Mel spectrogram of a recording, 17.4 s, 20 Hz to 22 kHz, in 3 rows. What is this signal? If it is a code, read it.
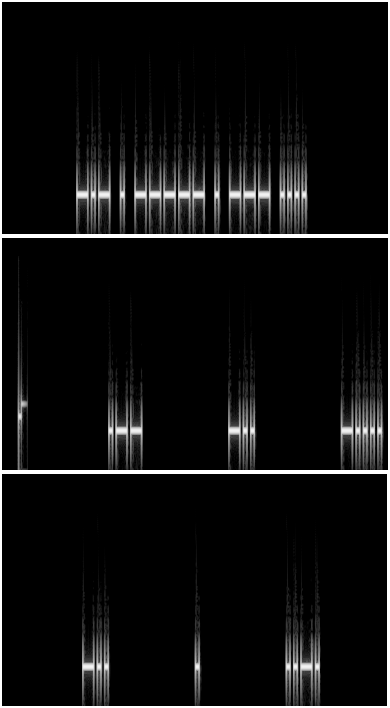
Morse code, heard as a keyed tone, about 22 wpm, spaced as for 9 wpm, 700 Hz. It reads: KE0EOH WD6DEF
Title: USA Call Signs - 6 Characters - 8x Character Spacing - 22wpm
